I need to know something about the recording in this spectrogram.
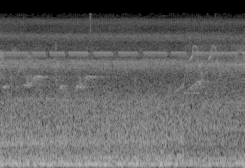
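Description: Quiet outdoor background: a steady, high-pitched insect drone of crickets, with a few faint bird-like chirps near the start.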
